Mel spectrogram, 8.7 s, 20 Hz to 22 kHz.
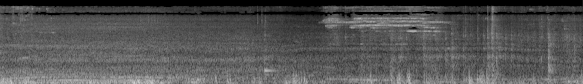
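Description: Rear-loader garbage truck (Freightliner M2 with a McNeilus packer body) moving off: engine running with a steady hum, clanking and rattling from the body, and a high metallic squeal about five seconds in.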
